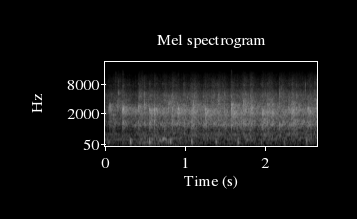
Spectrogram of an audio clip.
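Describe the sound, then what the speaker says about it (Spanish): Audience applause during a motivational talk, a steady wash of clapping hands filling the space at close range with no voice over it. "un aplauso, ¿no?"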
